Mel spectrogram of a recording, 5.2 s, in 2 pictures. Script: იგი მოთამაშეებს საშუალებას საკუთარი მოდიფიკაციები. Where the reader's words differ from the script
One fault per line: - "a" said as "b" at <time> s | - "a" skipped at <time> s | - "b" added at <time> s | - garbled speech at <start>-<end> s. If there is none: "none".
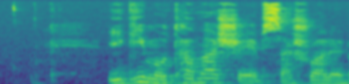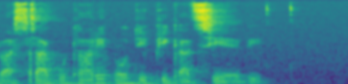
none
